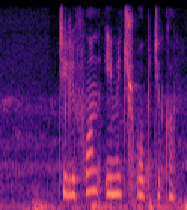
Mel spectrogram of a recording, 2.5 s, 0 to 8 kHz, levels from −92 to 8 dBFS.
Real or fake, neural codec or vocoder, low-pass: real; none; 7.2 kHz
